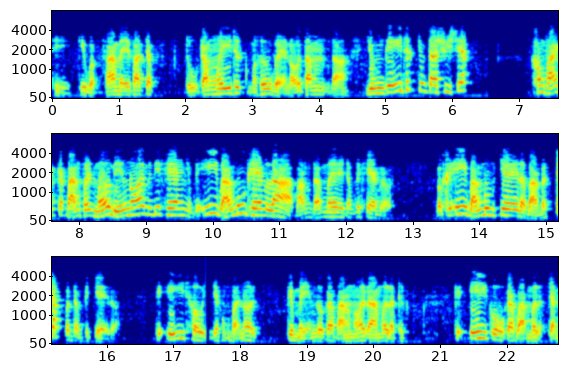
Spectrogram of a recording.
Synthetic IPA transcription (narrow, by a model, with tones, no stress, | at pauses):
t̪ʰi˨˩ki˧və˨˩t̚faː˨˦me˧faː˦˧t͡ɕə˦˥p̚ | t̪u˧˩t͡ɕɔ˧wŋ͡mma˨˦jʔi˨˦t̪ʰɨ˦˥k̚maː˨˩hɨ˨˦əŋve˨˩no̰˧˩jt̪ə˧mɗɔ̰˨˦ | zʊ˨˩ŋ͡mkaː˨˦jʔi˨˦t̪ʰɨ˦˥k̚t͡ɕʊ˨˦ŋ͡mt̪aː˧swi˧sɛ˦˥t̚ | xə˧wŋ͡mfaː˧˩jkaː˦˥k̚ɓa̰ː˧˨nfaː˧˩jməː˧˩mḭ˧˨ənnɔ˨˦jmaː˧˨˦jɓi˦˥ət̚xɛː˧ŋɲɨ˧˦mkaː˨˦jʔi˨˦ɓa̰ː˧˨nmu˨˦ənxɛ˧ŋlaː˨˩ɓa̰ː˧˨nɗa̰ː˧˥me˧t͡ɕwŋ͡mkaː˨˦jxɛ˧ŋzo̰˨˩j | vaː˨˩kaː˨˦jʔi˨˦ɓa̰ː˧˨nmu˨˦ənt͡ɕe˧˩laː˨˩ɓa̰ː˧˨nɗa̰ː˧˥t͡ɕə˦˥p̚ɓe˧nt͡ɕɔ˧wŋ͡mkaː˨˦jt͡ɕe˧˩zɔ̰˨˦ | kaː˨˦jʔi˨˦t̪ʰo˧jt͡ɕɛ̰˨˦xə˧wŋ͡mfa̰ː˧˩jnɔ˨˦j | kaː˨˦jmḭ˧˨ənku˧˩əkaː˦˥k̚ɓa̰ː˧˨nnɔ˨˦jzaː˧məː˨˦jlaː˨˩t̪ʰɨ˨˩k̚ | kaː˨˦jʔi˨˦ku˧˩əkaː˦˥k̚ɓa̰ː˧˨nməː˨˦laː˨˩t͡ɕa˧˦jŋ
